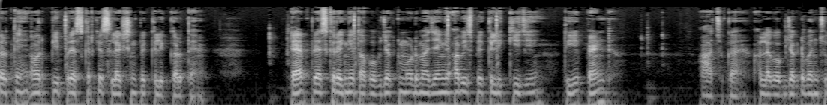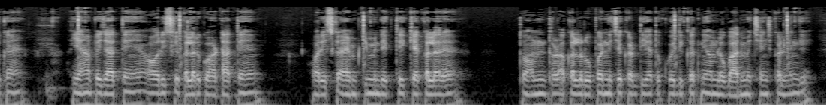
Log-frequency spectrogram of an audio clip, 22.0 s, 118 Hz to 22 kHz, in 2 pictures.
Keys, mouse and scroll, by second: 4.6 click, 5.9 click, 6.5 click, 12.0 click, 13.3-15.9 drag, 19.9 click, 21.4-22.0 drag.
